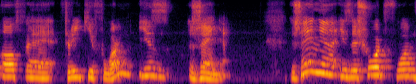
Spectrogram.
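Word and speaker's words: Женя: If you are French or you speak French, you can easily guess why this form is pronounced like this, Zhenya.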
